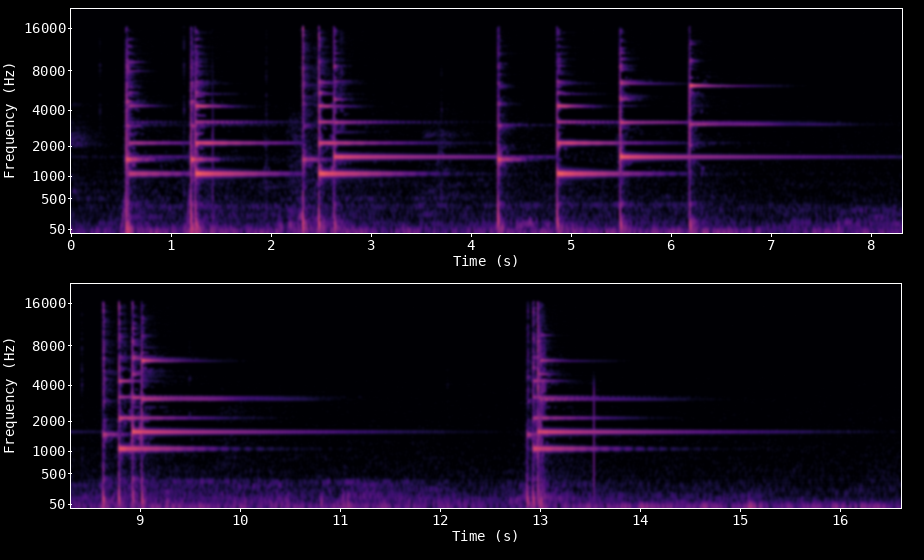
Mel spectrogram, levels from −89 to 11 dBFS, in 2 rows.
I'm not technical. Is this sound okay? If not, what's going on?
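No. There are two loud pops, at about 1.42 seconds and again at 13.54 seconds. Each is a single short, sharp pop, a bit louder than the sound around it. The sound itself carries on underneath without a break. A pop like this is a sudden electrical jolt added to the signal, most likely from a plug, a switch, static, or a brief glitch in the equipment.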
